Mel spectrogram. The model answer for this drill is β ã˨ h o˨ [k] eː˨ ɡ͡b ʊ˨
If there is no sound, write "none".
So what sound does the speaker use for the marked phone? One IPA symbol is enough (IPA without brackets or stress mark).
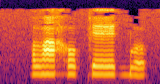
k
